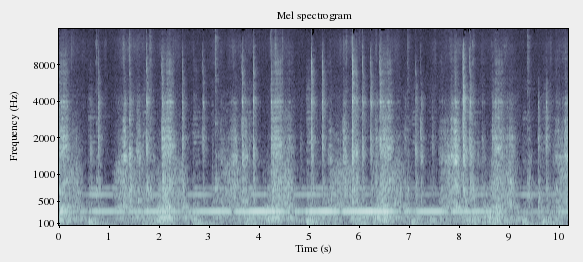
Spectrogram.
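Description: Church tower bell being rung up, its clapper striking both sides of the bell on each swing ('doubling'), which happens about a third of the way up. Repeated strikes, with the bell's note ringing on steadily between them.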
